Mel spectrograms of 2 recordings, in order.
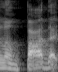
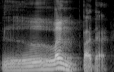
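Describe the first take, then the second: First: The stress falls on a later syllable. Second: The stress falls on the first syllable. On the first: The speaker calls it wrong. "não é lampada" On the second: The speaker calls it right. "sílaba tônica é o lã"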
